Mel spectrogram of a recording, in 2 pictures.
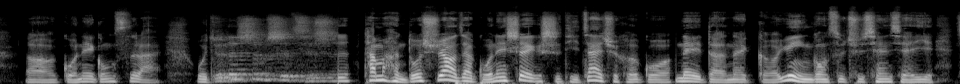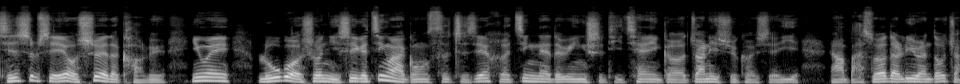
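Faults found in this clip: Switch to a distant microphone, 2.11–3.38 s: speech abruptly turns roomy and hollow, thinner low end, about 5 dB quieter, noise floor roughly 30 dB under speech. Likely close-mic dropout with fallback to a far pickup. Spectrogram: faded lows, smeared reverb tails. Waveform: step-down in envelope at onset, step-up at return.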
